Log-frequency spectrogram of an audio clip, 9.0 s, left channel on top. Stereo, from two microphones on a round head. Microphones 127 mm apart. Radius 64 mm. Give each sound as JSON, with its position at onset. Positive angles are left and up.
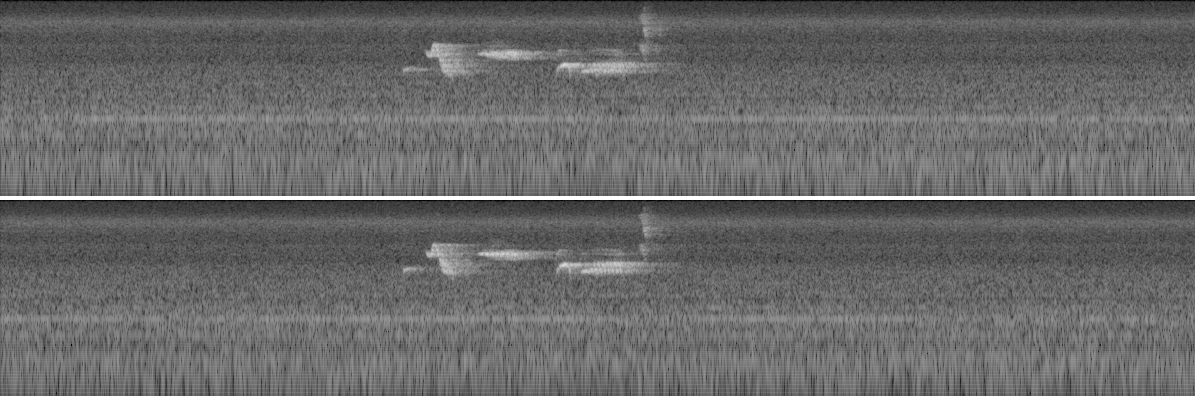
{"t": 3.0, "sound": "a bird", "side_deg": 0, "distance_m": 2.5}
